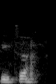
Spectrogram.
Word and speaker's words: eta: It looks a bit like an N, but it's pronounced eta.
